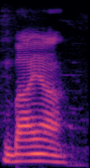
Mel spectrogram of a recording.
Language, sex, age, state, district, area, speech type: Urdu, male, 18-30, Uttar Pradesh, Ghaziabad, urban, read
